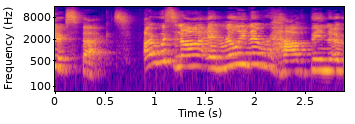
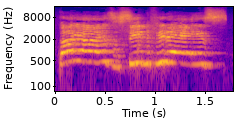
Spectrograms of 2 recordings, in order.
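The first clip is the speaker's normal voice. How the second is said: high, cheery mock farewell; acted chirpy send-off; happy goodbye; 6 semitones higher than usual. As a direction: call a happy goodbye to the parents, pitched up. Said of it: "happily waved goodbye".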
